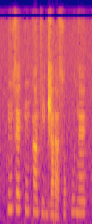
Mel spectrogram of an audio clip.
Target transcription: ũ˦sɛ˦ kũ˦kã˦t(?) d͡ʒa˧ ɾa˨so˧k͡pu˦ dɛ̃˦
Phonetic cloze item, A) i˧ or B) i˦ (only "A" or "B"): A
